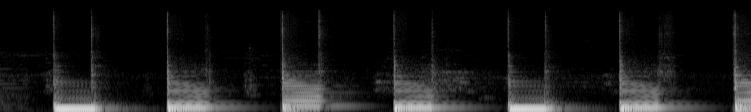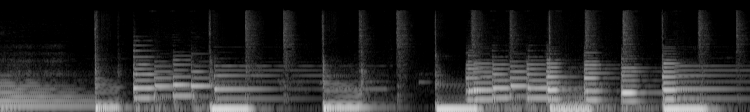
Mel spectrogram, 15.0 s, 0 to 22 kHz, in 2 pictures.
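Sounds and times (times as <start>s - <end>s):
deep bass notes: 0.6s - 1.1s, 1.7s - 2.2s, 4.0s - 4.4s, 5.1s - 5.6s, 6.2s - 6.7s, 7.4s - 14.9s.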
